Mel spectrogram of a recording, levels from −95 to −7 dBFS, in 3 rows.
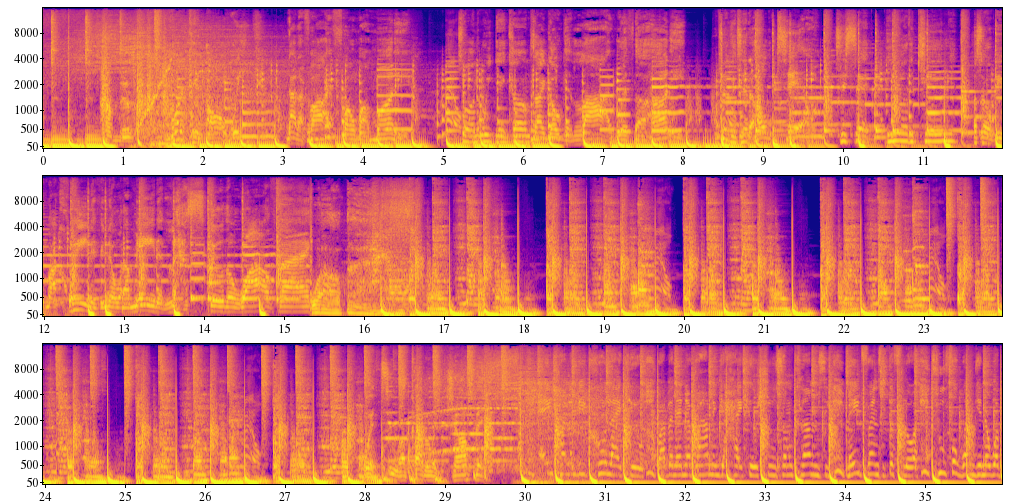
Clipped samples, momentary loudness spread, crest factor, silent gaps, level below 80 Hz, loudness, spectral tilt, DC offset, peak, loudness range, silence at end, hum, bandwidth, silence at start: under 0.1%; 4 LU; 10 dB; none; -12 dBFS; -11 LUFS; -4.5 dB/octave; under 0.1%; 0 dBFS; 3 LU; 0 s; none; 16 kHz; 0 s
